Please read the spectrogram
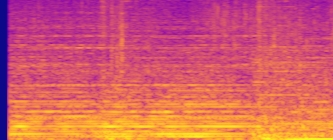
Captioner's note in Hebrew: צעדים כבדים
